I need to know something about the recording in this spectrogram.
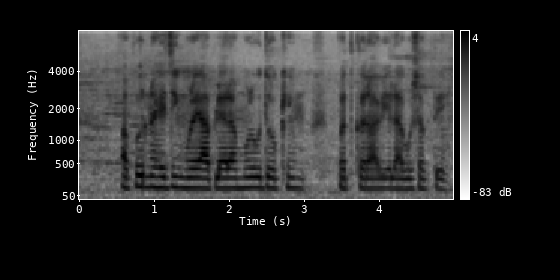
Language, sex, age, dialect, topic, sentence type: Marathi, male, 18-24, Standard Marathi, banking, statement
